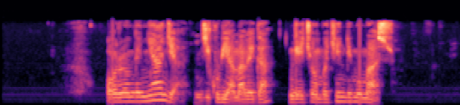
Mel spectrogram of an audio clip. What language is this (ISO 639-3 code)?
lug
